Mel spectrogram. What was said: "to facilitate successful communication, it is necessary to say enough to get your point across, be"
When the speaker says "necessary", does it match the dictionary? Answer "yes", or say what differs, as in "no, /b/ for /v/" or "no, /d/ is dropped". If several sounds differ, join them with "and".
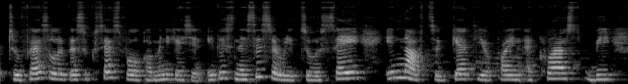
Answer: yes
